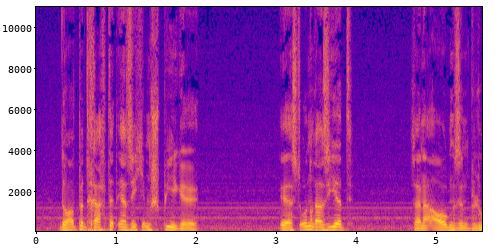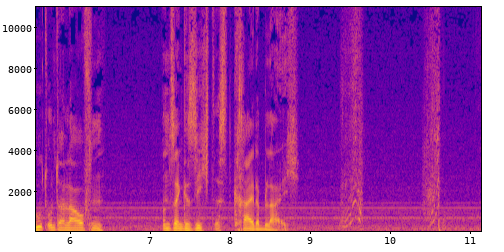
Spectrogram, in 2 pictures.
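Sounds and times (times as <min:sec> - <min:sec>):
faint steady hum: 0:00.0 - 0:11.1
speech: 0:00.3 - 0:02.2, 0:03.0 - 0:04.0, 0:04.7 - 0:06.5, 0:07.1 - 0:09.7
trouser zipper rasping open: 0:09.4 - 0:09.7, 0:10.4 - 0:10.7.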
